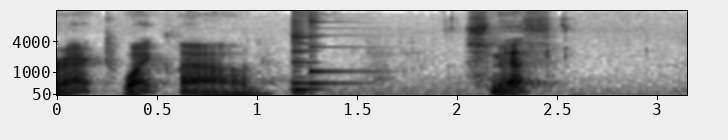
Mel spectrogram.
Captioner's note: buzzer beeps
